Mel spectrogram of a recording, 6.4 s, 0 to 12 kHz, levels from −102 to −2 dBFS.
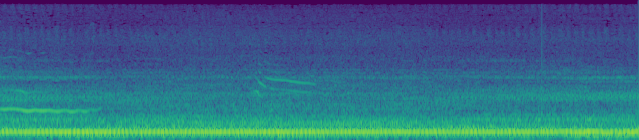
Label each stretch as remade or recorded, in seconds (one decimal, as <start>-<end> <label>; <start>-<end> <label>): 0.0-5.6 recorded; 5.6-6.4 remade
